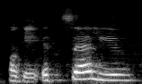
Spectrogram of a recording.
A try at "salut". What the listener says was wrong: Yes, it's not salute, it's salut. T is silent. The last letter in French is silent the maximum of times.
